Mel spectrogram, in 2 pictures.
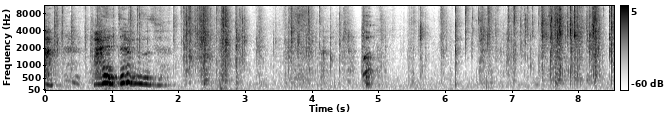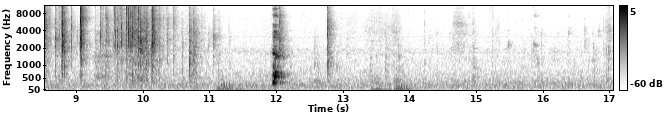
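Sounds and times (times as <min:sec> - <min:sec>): crinkling and rustling: 0:00.0 - 0:11.4
woman hiccuping: 0:11.9 - 0:12.3.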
